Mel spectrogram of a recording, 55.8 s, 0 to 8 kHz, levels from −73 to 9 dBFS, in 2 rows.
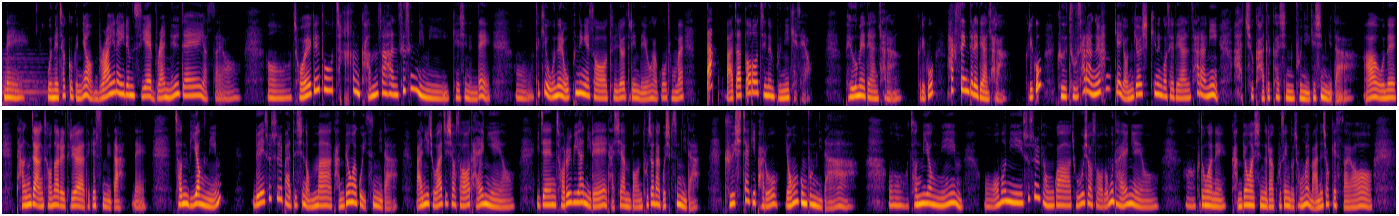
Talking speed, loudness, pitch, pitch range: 275 characters per minute, -18 LUFS, 175 Hz, 155-215 Hz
